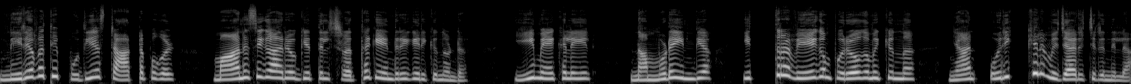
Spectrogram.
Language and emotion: Malayalam, surprised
